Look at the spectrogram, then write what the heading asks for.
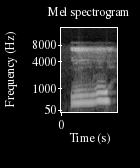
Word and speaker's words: au: And there's a contraction that happens when a comes with in front of le. You have to contract it to the AU. It's pronounced O.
